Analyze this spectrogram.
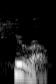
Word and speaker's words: gyro: that that gyro gyro is actually greek and it's pronounced hero so it's for a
